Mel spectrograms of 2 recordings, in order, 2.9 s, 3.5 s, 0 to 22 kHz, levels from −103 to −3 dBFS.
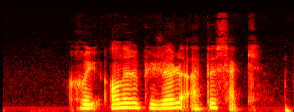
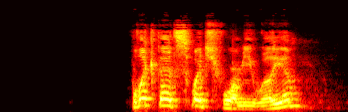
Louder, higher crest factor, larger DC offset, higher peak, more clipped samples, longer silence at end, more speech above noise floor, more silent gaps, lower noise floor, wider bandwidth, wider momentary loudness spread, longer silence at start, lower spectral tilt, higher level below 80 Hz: second, -26 LUFS vs -18 LUFS; about the same, 20 dB vs 16 dB; neither; second, -8 dBFS vs -4 dBFS; neither; second, 0.05 s vs 0.5 s; second, 40 dB vs over 73 dB; neither; second, -65 dBFS vs under -90 dBFS; about the same, 9.4 kHz vs 10 kHz; first, 13 LU vs 7 LU; second, 0.7 s vs 1.3 s; first, -9 dB/octave vs -3.5 dB/octave; first, -48 dBFS vs -68 dBFS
